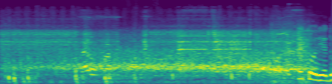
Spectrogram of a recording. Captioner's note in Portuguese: Sintonizando rádio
